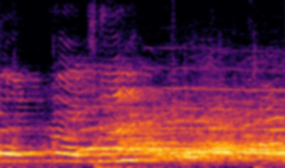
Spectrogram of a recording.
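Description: Audience cheering, with many high-pitched screams and shouts overlapping.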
